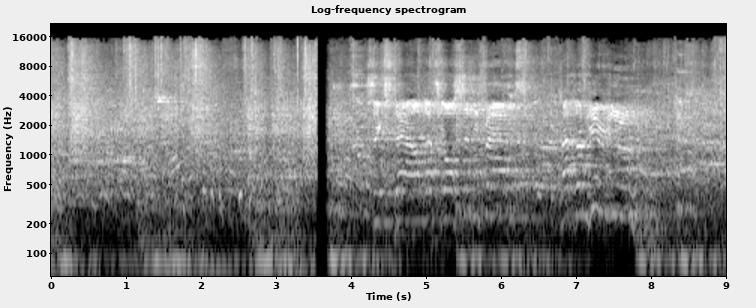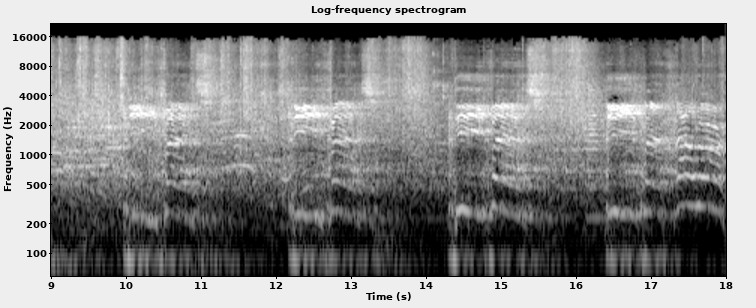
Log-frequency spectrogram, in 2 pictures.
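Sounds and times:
crowd voices in a hall: 0.0s - 18.0s.

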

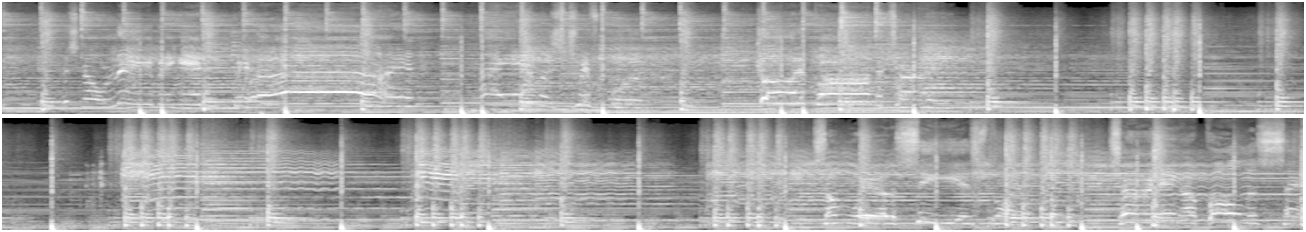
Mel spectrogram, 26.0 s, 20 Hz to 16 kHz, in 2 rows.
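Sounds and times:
drum kit: 0.0s - 26.0s
electric guitar: 0.0s - 26.0s
keyboard: 0.0s - 26.0s.

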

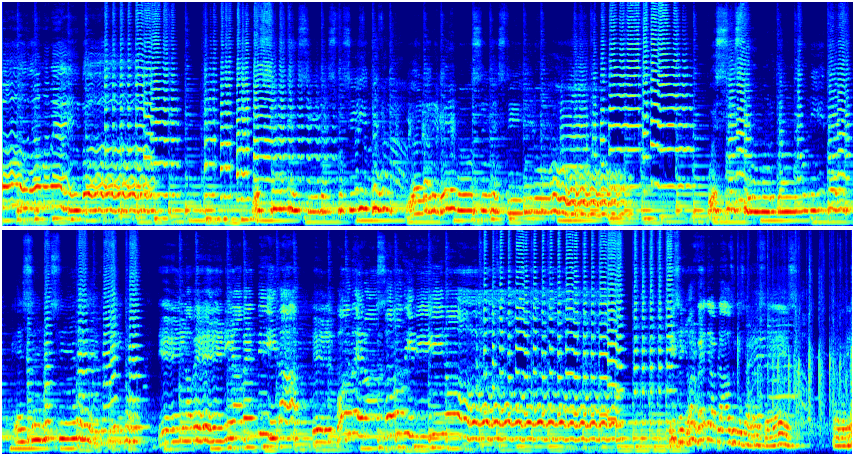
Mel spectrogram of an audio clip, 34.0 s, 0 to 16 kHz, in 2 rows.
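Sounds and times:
pulsing bass guitar: 0.0s - 31.2s
mariachi band playing live: 0.0s - 34.0s
trumpet and violin melody: 1.9s - 7.0s, 11.1s - 20.0s, 26.5s - 30.7s.

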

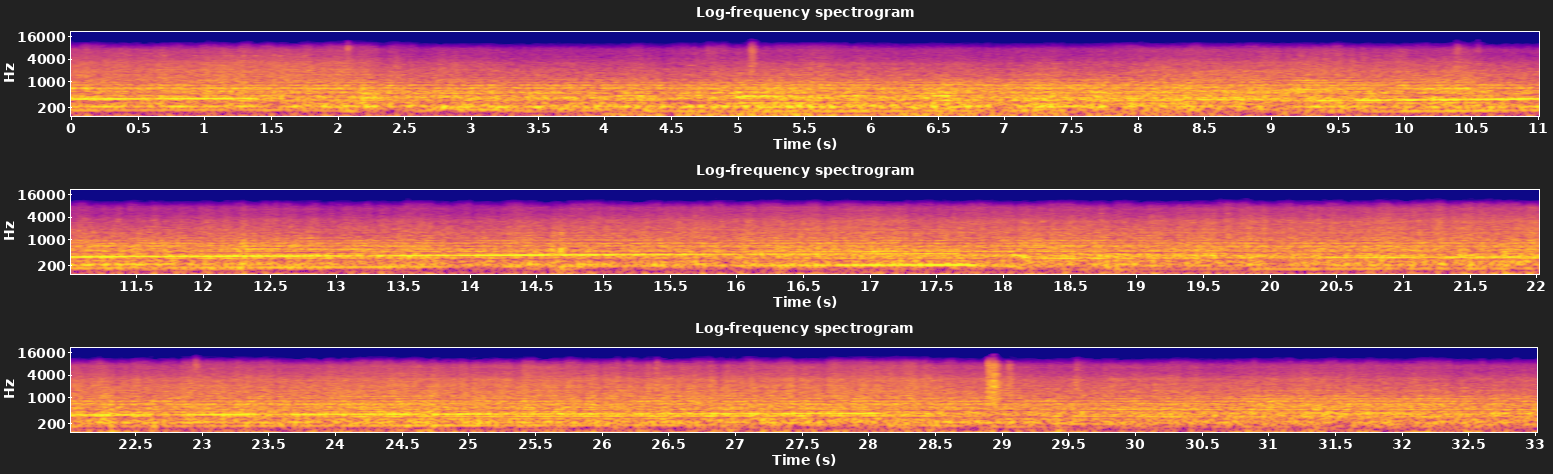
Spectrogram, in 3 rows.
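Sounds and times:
car engine running hard: 0.0s - 33.0s
wind and road noise: 0.0s - 33.0s.

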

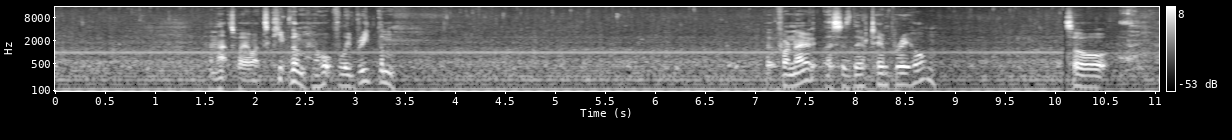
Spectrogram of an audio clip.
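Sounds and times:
aquarium pump humming: 0.0s - 11.0s
moving water: 0.0s - 11.0s.

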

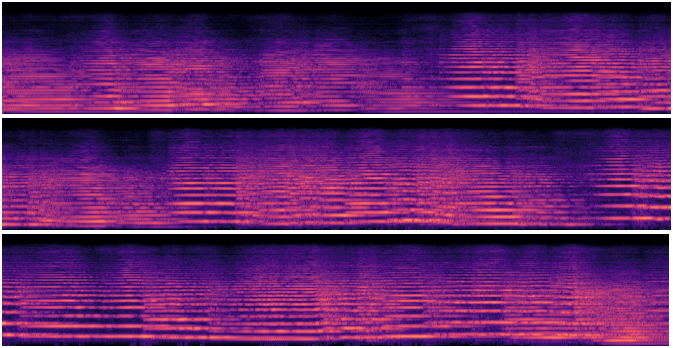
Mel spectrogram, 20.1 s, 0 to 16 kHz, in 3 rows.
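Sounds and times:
cello slow bowed melody: 0.0s - 20.0s.

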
